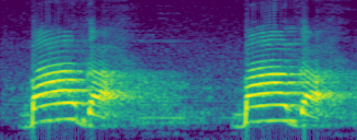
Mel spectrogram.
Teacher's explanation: Kapag ang diin ay nasa huling pantig, nangangahulugan nitong bahagi ng katawan.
